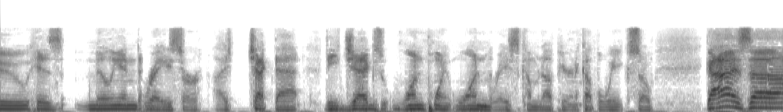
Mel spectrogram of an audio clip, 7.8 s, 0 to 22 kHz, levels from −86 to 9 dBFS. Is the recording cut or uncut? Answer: cut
